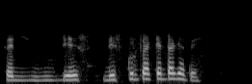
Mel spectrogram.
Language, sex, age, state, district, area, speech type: Odia, female, 45-60, Odisha, Angul, rural, conversation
